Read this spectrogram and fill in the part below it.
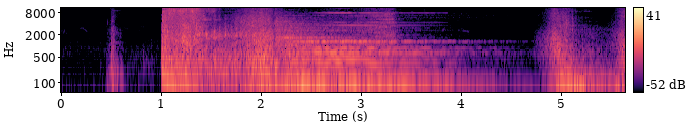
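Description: A loud magical whoosh and shimmer swells up as items merge.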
